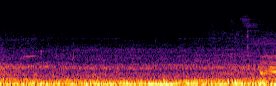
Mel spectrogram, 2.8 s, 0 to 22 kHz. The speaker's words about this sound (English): At one point, this might have been a quieter road. I'm sure it was. Quieter country road. Well, I'm sure it was. It was made part of Highway 17, the Trans-Canadian Highway.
